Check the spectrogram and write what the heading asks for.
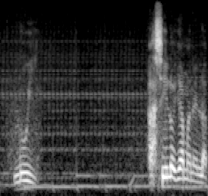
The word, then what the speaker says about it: Louis: da vida a luz no pronunciamos la s de su nombre en francés louis así lo llaman en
